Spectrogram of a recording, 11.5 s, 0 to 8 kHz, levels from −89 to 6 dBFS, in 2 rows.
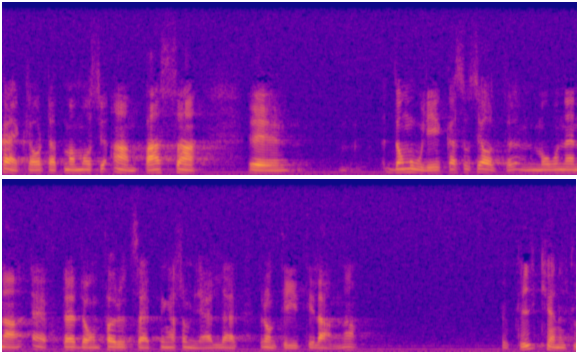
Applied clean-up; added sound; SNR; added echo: none; none; none; none.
